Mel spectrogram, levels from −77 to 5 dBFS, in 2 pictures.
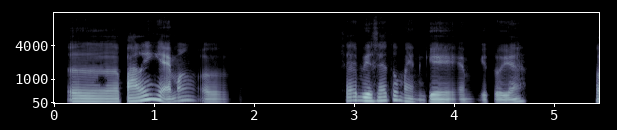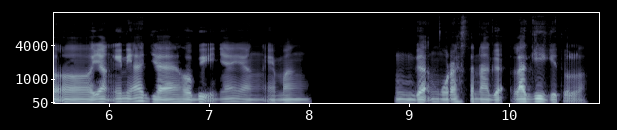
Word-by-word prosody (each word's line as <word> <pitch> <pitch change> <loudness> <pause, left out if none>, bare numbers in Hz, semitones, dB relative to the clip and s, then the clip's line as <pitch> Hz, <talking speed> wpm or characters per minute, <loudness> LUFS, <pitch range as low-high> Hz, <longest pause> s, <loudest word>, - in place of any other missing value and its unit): eee, 110 -1 +1
paling 155 +11 +3
ya - - +3
emang 155 -1 -5
eee 95 -3 -7 1.1
Saya 135 +2 -2
biasanya 135 +1 +2
tuh 165 - -2
main 100 -6 -4
game, 95 0 0
gitu 90 - -6
ya 90 +1 0 0.8
heeh, 95 0 +2 0.2
yang 100 - +4
ini 110 0 +3
aja, 105 -7 +1 0.2
hobinya 95 +1 0
yang 90 -2 -3 0.2
emang, 90 +2 -3 1.0
nggak 90 -1 +2
menguras 95 -1 0
tenaga 90 -3 +1
lagi 100 +1 +4
gitu 95 - -3
loh. - - -7
95 Hz, 140 wpm, -25 LUFS, 95-110 Hz, 1.1 s, yang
